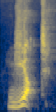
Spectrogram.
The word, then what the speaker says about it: Giott: Giott. Rhymes with idiot.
